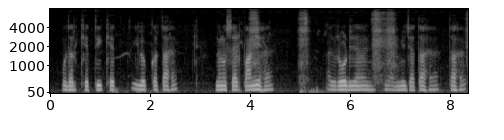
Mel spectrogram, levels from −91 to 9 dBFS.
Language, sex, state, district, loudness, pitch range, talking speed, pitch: Hindi, male, Bihar, Jamui, -30 LUFS, 140-150 Hz, 105 wpm, 145 Hz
